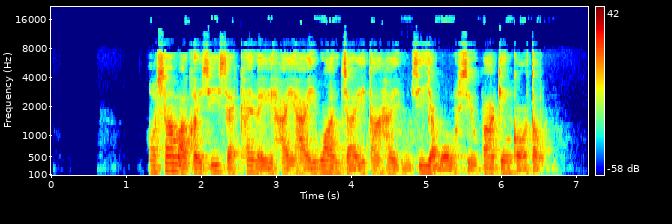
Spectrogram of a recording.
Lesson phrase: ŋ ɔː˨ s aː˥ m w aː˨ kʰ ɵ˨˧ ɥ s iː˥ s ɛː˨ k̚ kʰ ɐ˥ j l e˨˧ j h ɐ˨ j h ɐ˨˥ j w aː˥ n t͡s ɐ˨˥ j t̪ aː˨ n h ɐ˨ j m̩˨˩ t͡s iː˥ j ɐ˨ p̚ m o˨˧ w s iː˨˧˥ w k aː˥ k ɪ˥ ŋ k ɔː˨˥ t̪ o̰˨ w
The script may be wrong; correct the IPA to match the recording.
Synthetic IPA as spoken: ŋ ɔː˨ s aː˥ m w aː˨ kʰ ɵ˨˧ ɥ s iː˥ s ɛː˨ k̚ kʰ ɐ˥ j l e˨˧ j h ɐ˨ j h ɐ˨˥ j w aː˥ n t͡s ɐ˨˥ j t̪ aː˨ n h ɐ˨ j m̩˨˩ t͡s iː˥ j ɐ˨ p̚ m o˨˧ w s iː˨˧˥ w p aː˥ k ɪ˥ ŋ k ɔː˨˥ t̪ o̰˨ w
